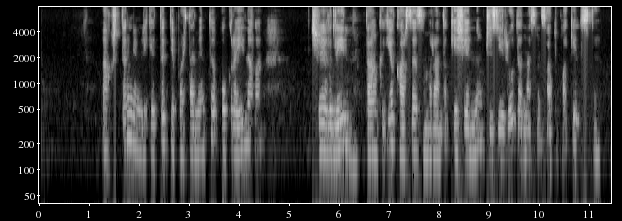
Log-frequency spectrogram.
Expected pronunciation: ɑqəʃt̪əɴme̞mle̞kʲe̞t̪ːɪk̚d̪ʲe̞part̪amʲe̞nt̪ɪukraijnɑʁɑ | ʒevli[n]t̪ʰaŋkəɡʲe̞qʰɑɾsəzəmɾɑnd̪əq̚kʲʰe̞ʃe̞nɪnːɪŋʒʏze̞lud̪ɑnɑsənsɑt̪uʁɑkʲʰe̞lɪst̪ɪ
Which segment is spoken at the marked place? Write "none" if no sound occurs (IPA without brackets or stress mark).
n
